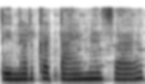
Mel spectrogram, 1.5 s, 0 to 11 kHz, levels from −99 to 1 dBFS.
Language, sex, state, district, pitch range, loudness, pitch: Hindi, female, Bihar, Araria, 210-225 Hz, -17 LUFS, 215 Hz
